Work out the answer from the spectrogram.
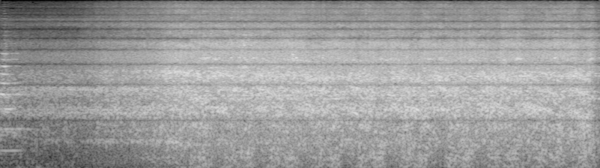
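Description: LNER express passenger train passing close by at speed, after a short horn note at the very start. Its noise builds over the first two seconds. Then come about six seconds of loud wheel-on-rail rumble with a rapid beat from the wheelsets, which drops away suddenly as the last coach clears.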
